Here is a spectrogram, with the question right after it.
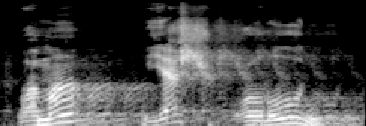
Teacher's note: وما یشعرون، اور واو ساکن سے پہلے پیش ہو تو واو مدہ، اور را کے اوپر پیش ہے تو را کو پر پڑھیں گے۔ وقف کی صورت میں یہ مد عارض وقفی ہوگا، اس میں طول توسط قصر تینوں جائز ہے۔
